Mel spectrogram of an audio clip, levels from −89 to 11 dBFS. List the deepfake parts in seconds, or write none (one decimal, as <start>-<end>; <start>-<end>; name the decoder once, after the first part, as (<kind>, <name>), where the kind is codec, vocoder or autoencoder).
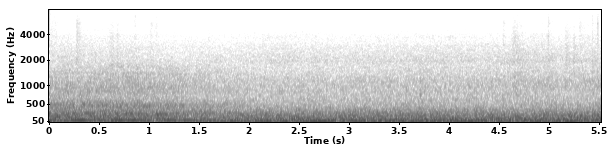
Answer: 0.0-1.7 (codec, DAC); 5.0-5.5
